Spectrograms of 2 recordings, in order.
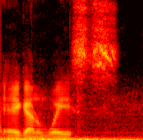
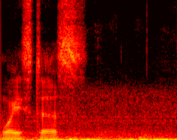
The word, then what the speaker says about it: Agon Wastes: I remember when I used to say egg on wastess because it sounded cooler than egg on wastess, but uh it's egg on waste, not wastess.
